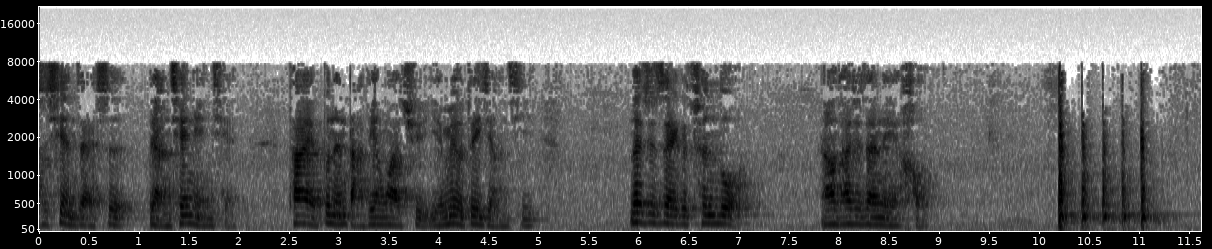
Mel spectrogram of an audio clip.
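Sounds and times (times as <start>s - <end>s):
speech: 0.0s - 5.2s, 5.9s - 7.2s, 7.8s - 9.0s
faint hum: 0.0s - 11.6s
knocking on a dormitory door: 10.2s - 11.4s.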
